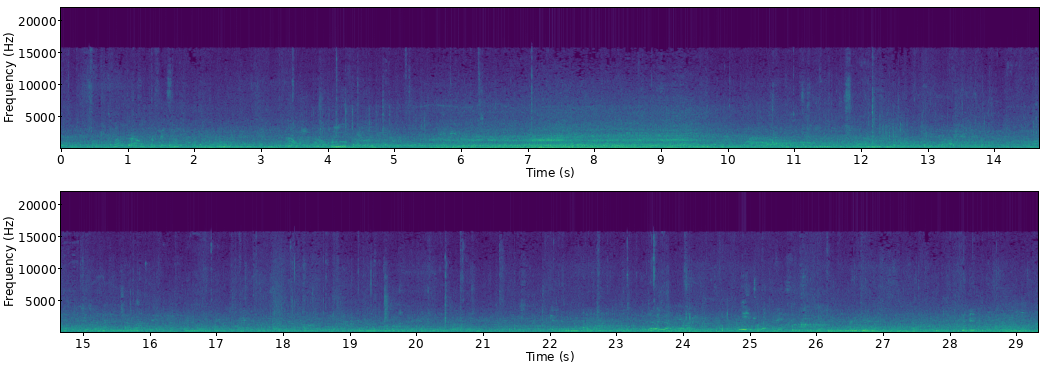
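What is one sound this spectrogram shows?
Men and women chatter nearby as they walk past outdoors.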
